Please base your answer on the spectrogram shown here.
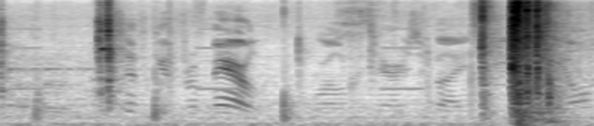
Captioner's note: TV Host speaking on TV; door clicks shut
